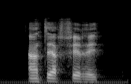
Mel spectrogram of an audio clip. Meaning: to interfere
- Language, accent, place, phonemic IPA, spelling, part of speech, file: French, France, Lyon, /ɛ̃.tɛʁ.fe.ʁe/, interférer, verb, LL-Q150 (fra)-interférer.wav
